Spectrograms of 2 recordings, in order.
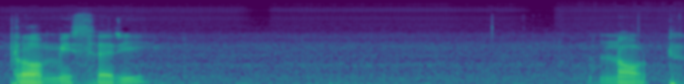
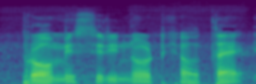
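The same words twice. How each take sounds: First: प्रॉमिसरी नोट said slowly, word by word; spelled out slowly. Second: Said in the usual way. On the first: Shown as a demonstration. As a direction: pause between प्रॉमिसरी and नोट. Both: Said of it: "एक होता है प्रॉमिसरी नोट्स".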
